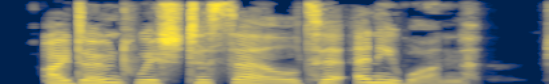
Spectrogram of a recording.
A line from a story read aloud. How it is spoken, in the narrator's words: told him firmly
